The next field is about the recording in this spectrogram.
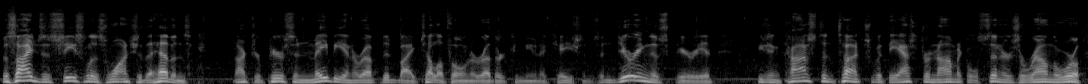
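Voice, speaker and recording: An actor playing an eager, courteous radio commentator in a 1930s style radio drama, speaking in a formal announcer's manner. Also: male voice, lowish voice, animated, brisk, darkish tone, slight background noise, lightly acted. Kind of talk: 1930s radio drama, live news interview.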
